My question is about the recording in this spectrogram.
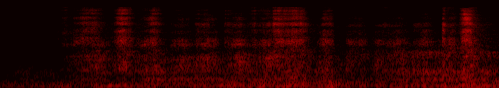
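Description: Fine point of a Prismacolor Premier marker drawing on sketchbook paper: faint, scratchy strokes starting about a third of a second in.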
